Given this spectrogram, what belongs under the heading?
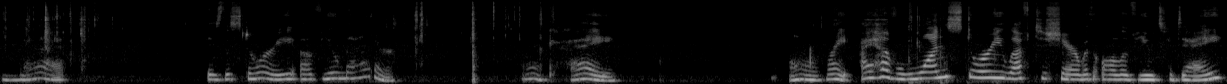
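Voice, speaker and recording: Slow, higher-pitched woman reading aloud. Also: a little mellow, slight background noise, poor audio. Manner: unhurried, simple read-aloud phrasing with casual asides. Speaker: children's librarian, storytime host. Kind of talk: reading picture books aloud to children.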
